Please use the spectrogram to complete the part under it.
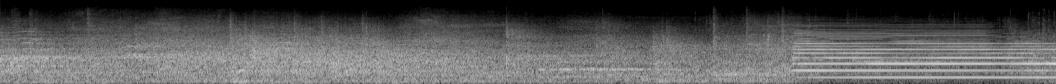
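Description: Sticks clack against a puck.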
